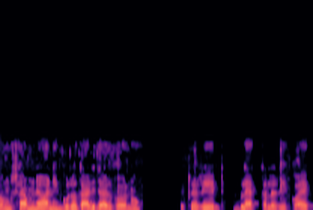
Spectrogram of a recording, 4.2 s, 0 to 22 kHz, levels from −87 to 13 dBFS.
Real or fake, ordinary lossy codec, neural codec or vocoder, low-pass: real; none; none; 7.2 kHz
